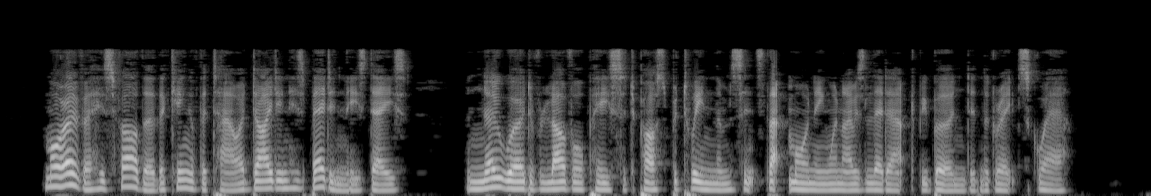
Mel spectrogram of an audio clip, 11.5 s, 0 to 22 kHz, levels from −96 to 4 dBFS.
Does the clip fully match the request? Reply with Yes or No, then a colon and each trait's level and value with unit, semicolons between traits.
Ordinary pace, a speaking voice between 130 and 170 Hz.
No: fast, 215 wpm; low, 135 Hz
